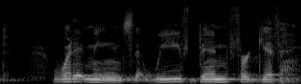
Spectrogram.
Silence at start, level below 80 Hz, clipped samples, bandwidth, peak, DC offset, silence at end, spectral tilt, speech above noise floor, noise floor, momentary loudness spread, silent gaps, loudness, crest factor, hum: 0 s; -78 dBFS; under 0.1%; 16 kHz; -18 dBFS; under 0.1%; 0 s; -6 dB/octave; 25 dB; -57 dBFS; 7 LU; none; -33 LUFS; 14 dB; none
